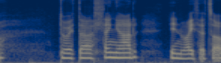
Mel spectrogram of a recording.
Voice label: "llengar", Welsh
